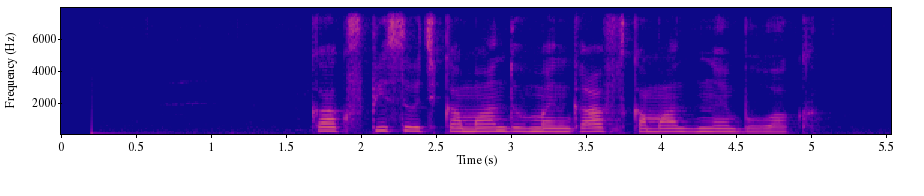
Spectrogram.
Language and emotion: Russian, neutral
